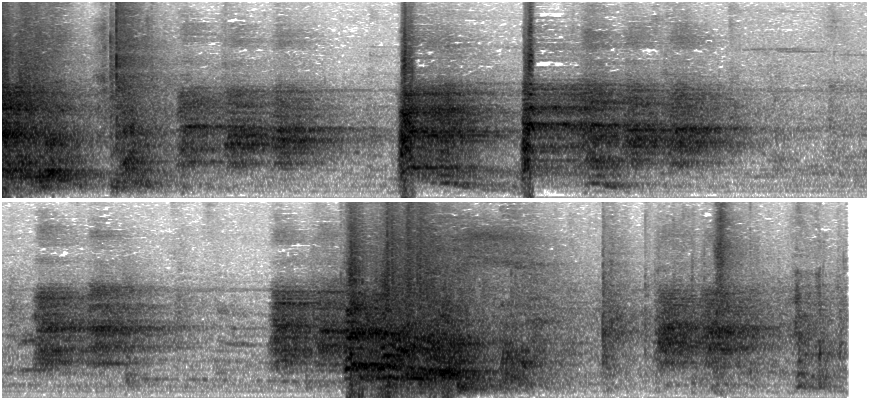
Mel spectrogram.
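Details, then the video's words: Group of dogs barking in waves of dense overlapping barks and yips, separated by quieter gaps, with a few sharp single barks standing out. "The Barking Lot"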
